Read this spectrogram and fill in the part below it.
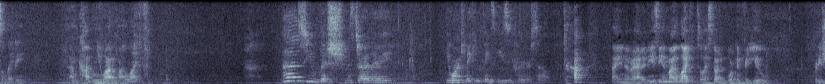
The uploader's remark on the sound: LIVE at Balticon 51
